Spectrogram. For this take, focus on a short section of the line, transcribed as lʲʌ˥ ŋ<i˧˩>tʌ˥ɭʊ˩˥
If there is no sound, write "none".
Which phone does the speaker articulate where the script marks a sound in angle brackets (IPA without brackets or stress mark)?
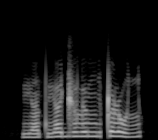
i˧˥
